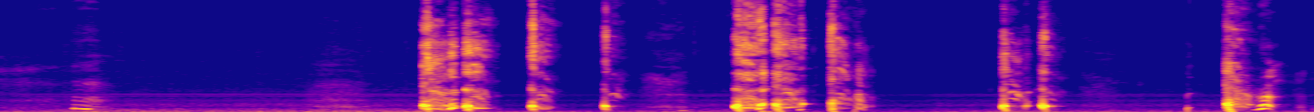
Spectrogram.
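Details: Sick, feverish, exhausted person trying to hold back allergy sneezes (states no cold): several sharp explosive sneezes and coughs with breathy, emotional catches between bursts.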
